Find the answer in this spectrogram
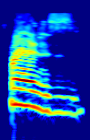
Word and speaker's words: friends: Thì cái chữ S của cái từ friend đó, friend nó sẽ đọc thành âm z, friends.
